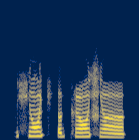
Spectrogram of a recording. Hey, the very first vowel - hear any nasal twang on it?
yes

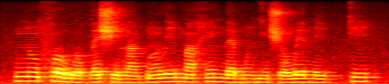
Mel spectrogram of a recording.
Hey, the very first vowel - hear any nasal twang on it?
yes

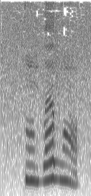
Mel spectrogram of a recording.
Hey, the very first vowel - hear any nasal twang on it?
yes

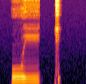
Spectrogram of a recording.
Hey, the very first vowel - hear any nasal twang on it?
no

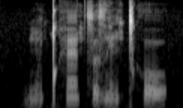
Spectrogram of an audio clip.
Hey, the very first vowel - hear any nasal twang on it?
yes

